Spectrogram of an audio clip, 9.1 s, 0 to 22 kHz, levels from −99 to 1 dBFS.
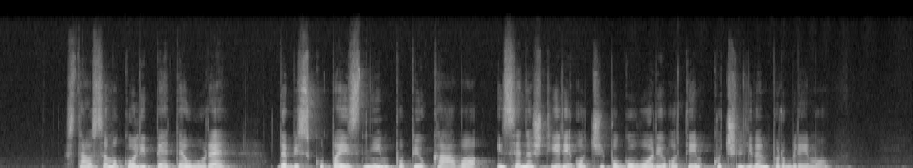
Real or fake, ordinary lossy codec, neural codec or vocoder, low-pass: fake; none; vocoder, 44.1 kHz, 128 mel bands every 256 samples, BigVGAN v2; 19.8 kHz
